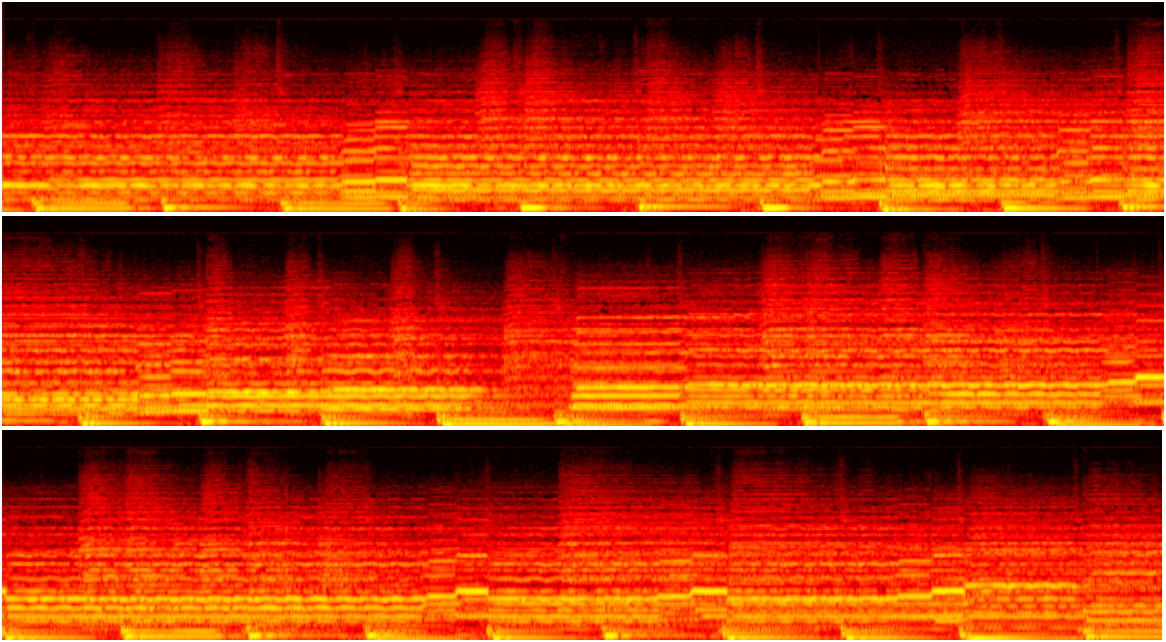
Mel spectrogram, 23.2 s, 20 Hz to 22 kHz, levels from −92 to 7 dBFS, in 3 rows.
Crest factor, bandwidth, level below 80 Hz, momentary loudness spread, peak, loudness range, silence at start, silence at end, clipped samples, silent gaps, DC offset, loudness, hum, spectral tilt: 14 dB; 10.5 kHz; -36 dBFS; 3 LU; -8 dBFS; 1 LU; 0 s; 0 s; under 0.1%; none; under 0.1%; -24 LUFS; none; -7 dB/octave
